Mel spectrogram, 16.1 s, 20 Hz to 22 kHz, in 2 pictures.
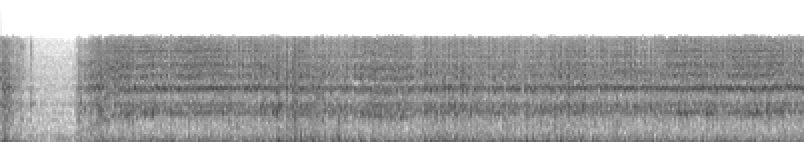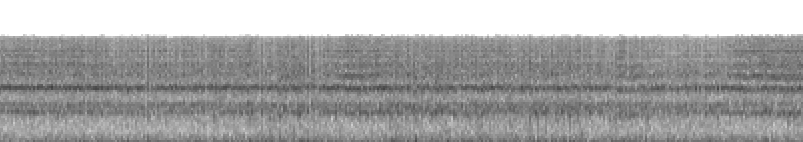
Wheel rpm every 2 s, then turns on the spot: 120, 220, 220, 230, 230, 230, 230, 230.
none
